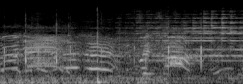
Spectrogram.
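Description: Raised voices shouting and calling across an outdoor football pitch, with one sharp knock about a second in.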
